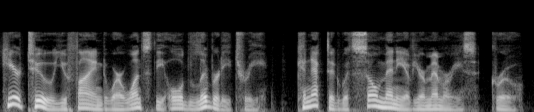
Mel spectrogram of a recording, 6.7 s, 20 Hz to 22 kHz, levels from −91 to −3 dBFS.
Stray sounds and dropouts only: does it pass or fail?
pass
